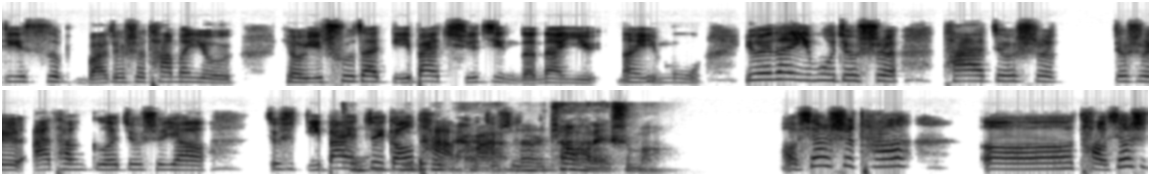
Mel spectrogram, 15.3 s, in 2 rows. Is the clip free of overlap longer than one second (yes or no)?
no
